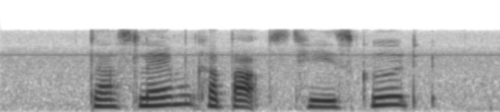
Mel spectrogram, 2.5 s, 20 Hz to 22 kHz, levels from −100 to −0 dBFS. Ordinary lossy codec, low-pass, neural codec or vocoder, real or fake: none; 7.2 kHz; none; real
